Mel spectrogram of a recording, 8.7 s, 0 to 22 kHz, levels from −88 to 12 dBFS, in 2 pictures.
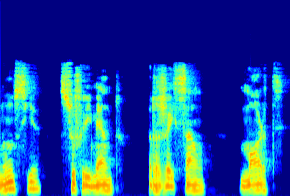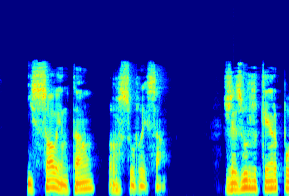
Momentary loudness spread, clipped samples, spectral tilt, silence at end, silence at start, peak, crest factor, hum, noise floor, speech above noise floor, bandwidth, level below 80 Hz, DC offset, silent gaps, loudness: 12 LU; under 0.1%; -5.5 dB/octave; 0 s; 0 s; -2 dBFS; 16 dB; none; -90 dBFS; 73 dB; 7.2 kHz; -34 dBFS; under 0.1%; none; -17 LUFS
